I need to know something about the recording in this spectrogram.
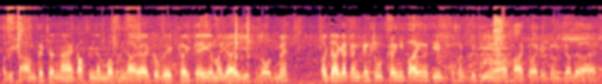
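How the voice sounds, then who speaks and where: A young man chatting to viewers in a casual vlog, his voice hoarse from fever and the heat. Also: on the high side, fairly even intonation, fast. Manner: chatty, addresses viewers as bhaiya. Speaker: vlogger. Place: outdoors at a busy street food hall. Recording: outdoor phone recording with crowd and music. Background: crowd noise and music.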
